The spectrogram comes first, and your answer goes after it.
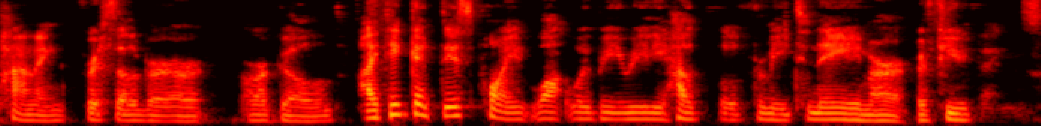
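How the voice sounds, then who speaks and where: A man with an Irish accent talks in a fairly low pitch with hardly any pauses. The recording is very clean, with a silent background. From rural Ireland. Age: 30s. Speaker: podcast host and practitioner. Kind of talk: interview, guest seat.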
